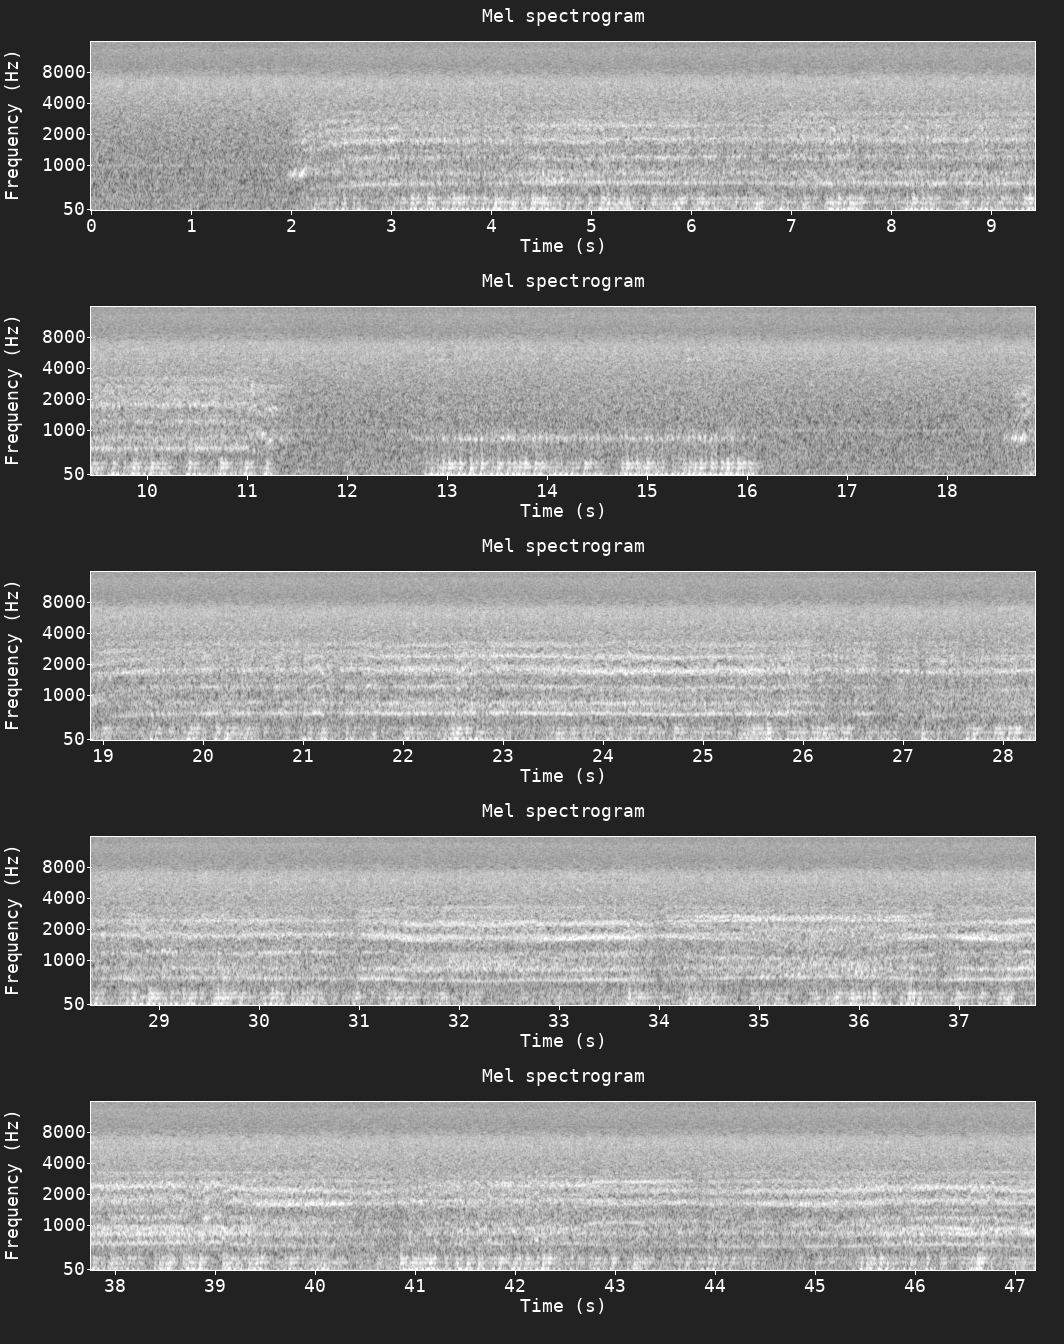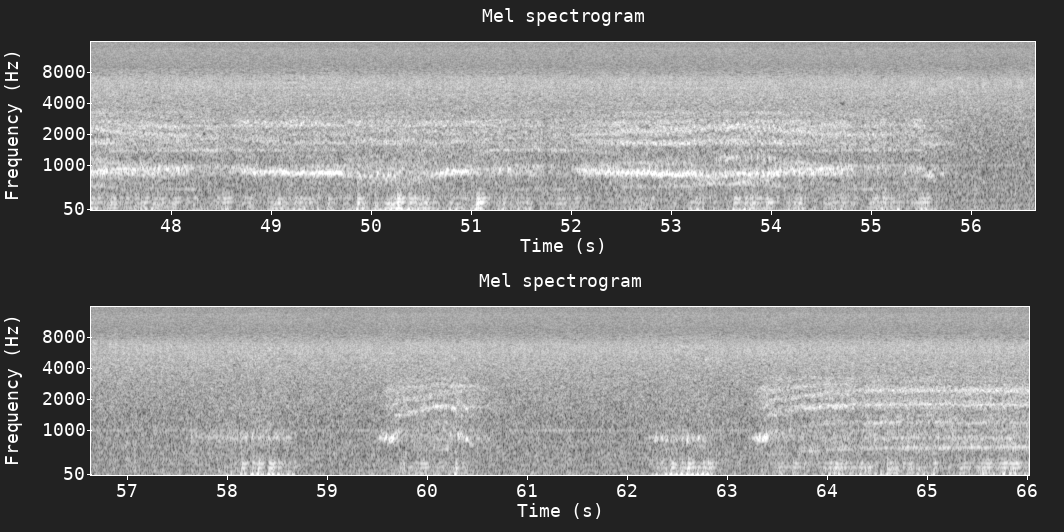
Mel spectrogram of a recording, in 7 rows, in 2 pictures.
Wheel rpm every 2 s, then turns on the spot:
10, 120, 160, 160, 160, 110, 10, 30, 10, 70, 160, 160, 160, 150, 160, 160, 140, 150, 150, 150, 140, 140, 140, 140, 120, 120, 130, 110, 10, 30, 30, 30, 150.
12-18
